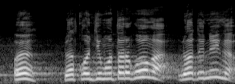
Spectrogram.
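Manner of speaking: a hammed-up shout looking for keys; mock shout. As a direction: yell for a lost motorbike key. Shouting for lost keys in mosque.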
